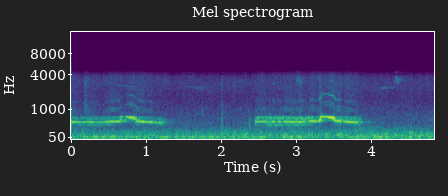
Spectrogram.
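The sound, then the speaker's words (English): A mourning dove coos two separate soft, low, hooting phrases, each with a slight lift in pitch partway through, against a quiet rumbling background. “yes, what you hear in the background is a mourning dove.”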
